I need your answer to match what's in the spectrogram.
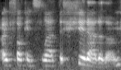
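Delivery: ordinary talk, nothing marked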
